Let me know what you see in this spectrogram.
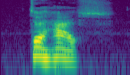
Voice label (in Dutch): "tehuis", Dutch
